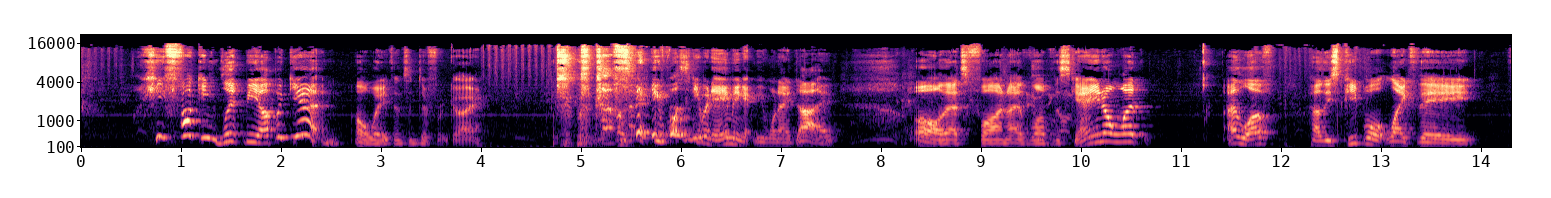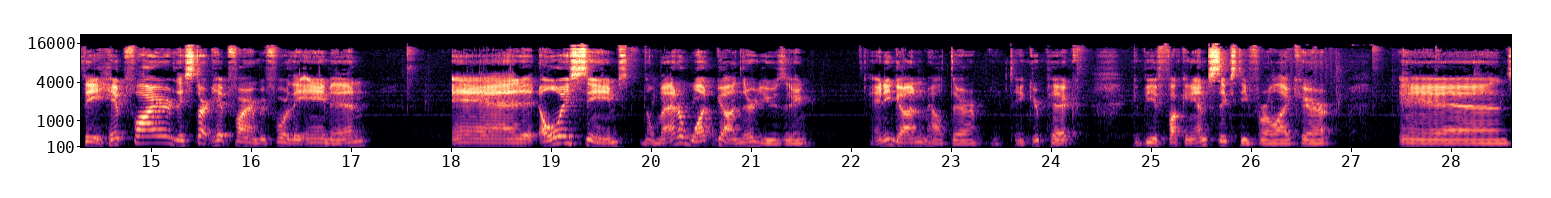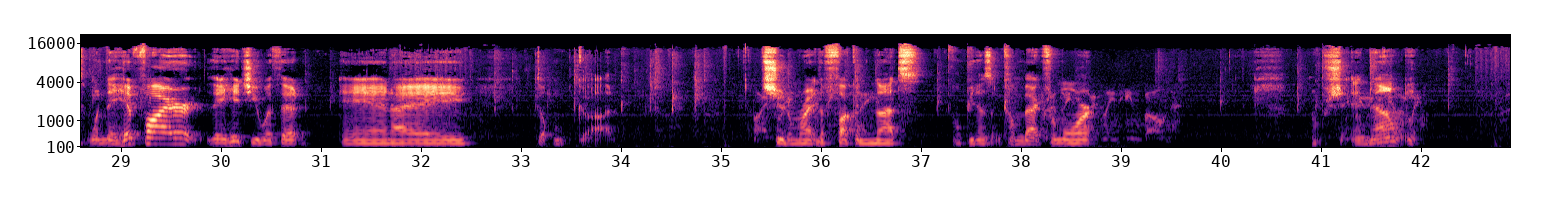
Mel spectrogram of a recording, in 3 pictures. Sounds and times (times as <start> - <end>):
Chuckle, chortle: 4.7 - 5.7
Speech: 8.3 - 10.7, 35.3 - 39.6, 40.9 - 42.1.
